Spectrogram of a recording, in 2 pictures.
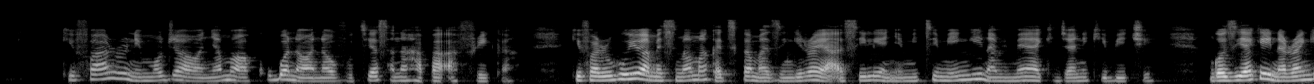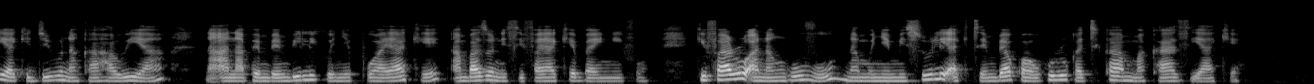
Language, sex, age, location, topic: Swahili, female, 25-35, Nairobi, government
